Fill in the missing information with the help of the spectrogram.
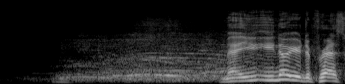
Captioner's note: audience exclaims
